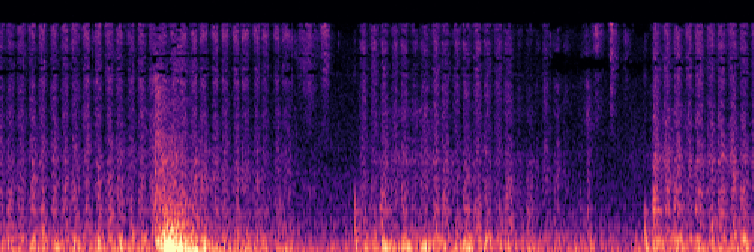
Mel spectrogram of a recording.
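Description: A pink wax crayon rubs back and forth across a thin paper coloring sheet lying on a table. The scratchy strokes run continuously, with a louder, fuller swipe near the start before settling into softer, steady rubbing.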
